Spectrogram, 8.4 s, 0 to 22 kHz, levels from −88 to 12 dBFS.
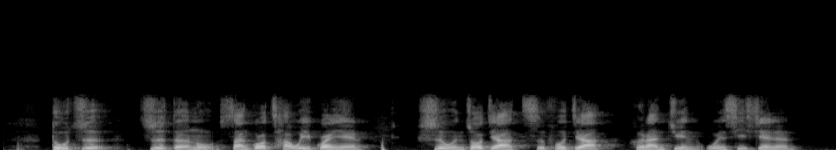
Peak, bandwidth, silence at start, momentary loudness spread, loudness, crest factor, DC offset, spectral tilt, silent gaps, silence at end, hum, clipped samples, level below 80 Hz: -4 dBFS; 8 kHz; 0.5 s; 12 LU; -21 LUFS; 18 dB; under 0.1%; -6.5 dB/octave; none; 0.45 s; none; under 0.1%; -58 dBFS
